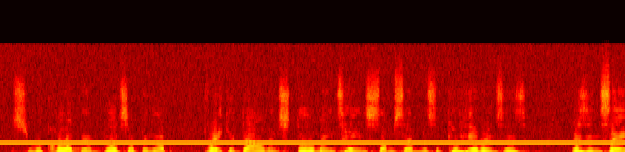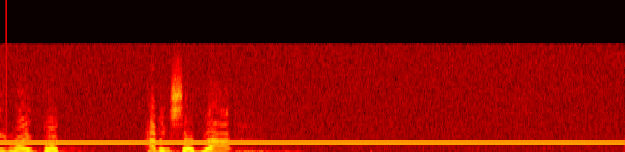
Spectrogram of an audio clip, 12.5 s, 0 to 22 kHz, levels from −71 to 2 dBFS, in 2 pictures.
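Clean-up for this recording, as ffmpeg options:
-af "adeclick=t=4,bandreject=f=1500:w=30,afwtdn=0.011"

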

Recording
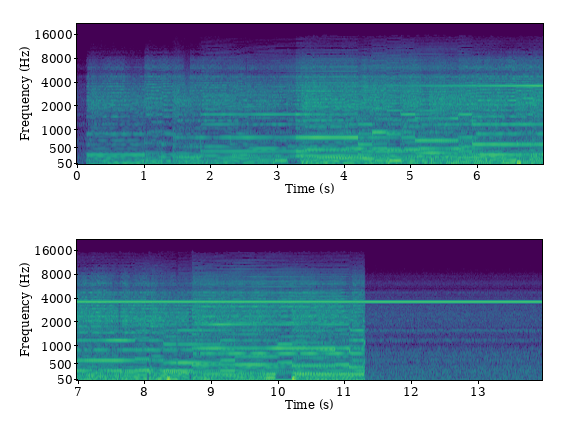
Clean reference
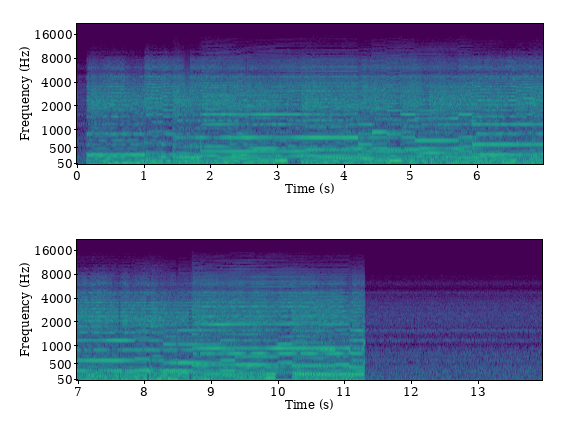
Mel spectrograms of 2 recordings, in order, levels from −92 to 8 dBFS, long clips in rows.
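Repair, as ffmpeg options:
-filter_complex "[0:a]bandreject=f=3600:w=30,asplit=3[s0][s1][s2];[s0]afade=t=out:st=6.59:d=0.02[s3];[s1]highpass=f=140:w=0.5412,highpass=f=140:w=1.3066,afade=t=in:st=6.59:d=0.02,afade=t=out:st=6.71:d=0.02[s4];[s2]afade=t=in:st=6.71:d=0.02[s5];[s3][s4][s5]amix=inputs=3:normalize=0,asplit=3[s6][s7][s8];[s6]afade=t=out:st=8.32:d=0.02[s9];[s7]highpass=f=140:w=0.5412,highpass=f=140:w=1.3066,afade=t=in:st=8.32:d=0.02,afade=t=out:st=8.44:d=0.02[s10];[s8]afade=t=in:st=8.44:d=0.02[s11];[s9][s10][s11]amix=inputs=3:normalize=0,asplit=3[s12][s13][s14];[s12]afade=t=out:st=10.2:d=0.02[s15];[s13]highpass=f=140:w=0.5412,highpass=f=140:w=1.3066,afade=t=in:st=10.2:d=0.02,afade=t=out:st=10.32:d=0.02[s16];[s14]afade=t=in:st=10.32:d=0.02[s17];[s15][s16][s17]amix=inputs=3:normalize=0,asetnsamples=n=441:p=0,asendcmd='3.28 volume volume -7dB',volume=1"

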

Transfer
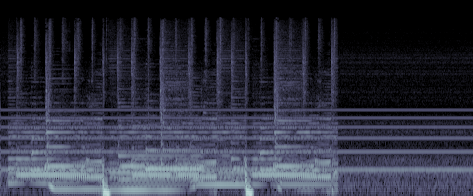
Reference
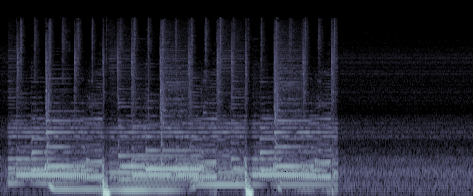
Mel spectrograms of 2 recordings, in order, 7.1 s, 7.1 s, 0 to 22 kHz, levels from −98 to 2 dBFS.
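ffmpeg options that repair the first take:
-af "adeclick=t=4,bandreject=f=421.5:t=h:w=4,bandreject=f=843:t=h:w=4,bandreject=f=1264.5:t=h:w=4,bandreject=f=1686:t=h:w=4,bandreject=f=2107.5:t=h:w=4,bandreject=f=2529:t=h:w=4"

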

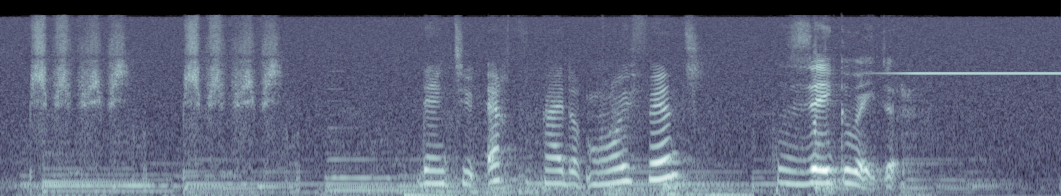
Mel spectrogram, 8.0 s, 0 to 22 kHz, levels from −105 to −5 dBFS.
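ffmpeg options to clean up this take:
-af "bandreject=f=4700:w=30,afwtdn=0.0071"

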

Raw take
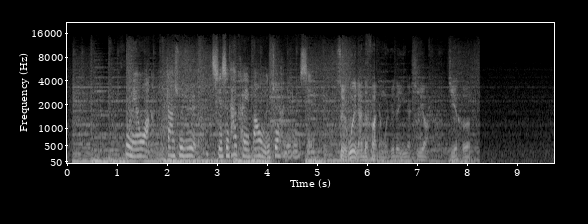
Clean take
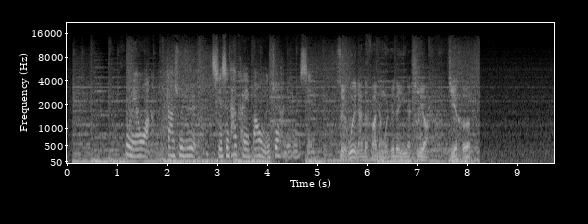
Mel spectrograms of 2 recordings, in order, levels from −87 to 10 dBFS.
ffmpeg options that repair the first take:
-af "asetnsamples=n=441:p=0,asendcmd='6.15 volume volume 9dB',volume=1"

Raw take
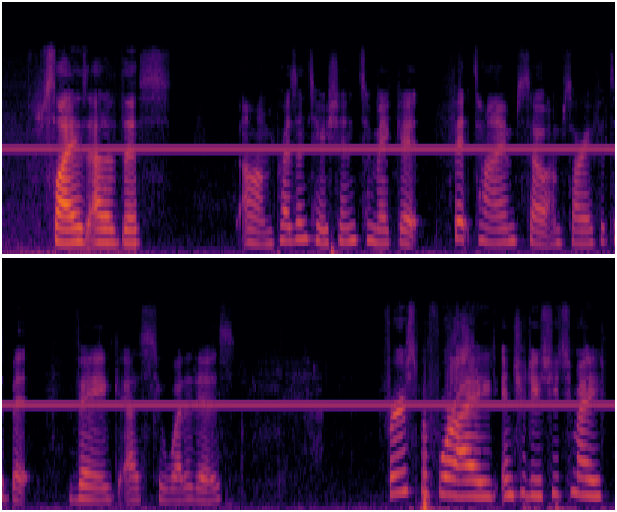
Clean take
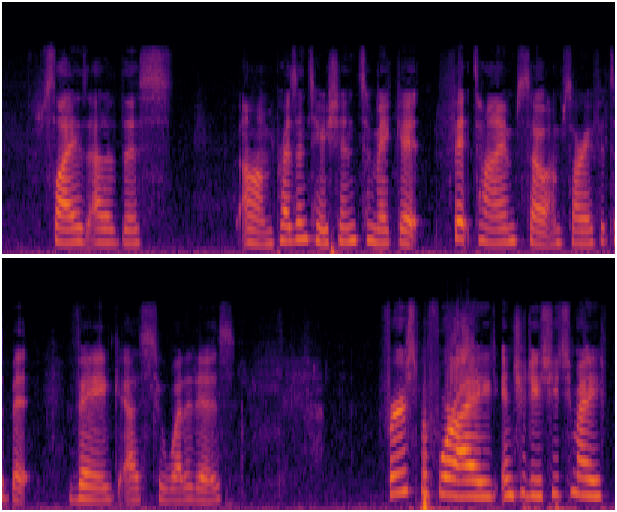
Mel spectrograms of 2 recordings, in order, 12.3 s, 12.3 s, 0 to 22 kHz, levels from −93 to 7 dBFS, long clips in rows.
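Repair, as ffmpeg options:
-af "bandreject=f=2000:w=30,asetnsamples=n=441:p=0,asendcmd='1.34 volume volume 10.5dB',volume=1"

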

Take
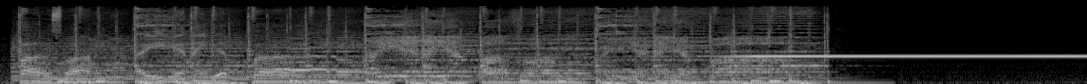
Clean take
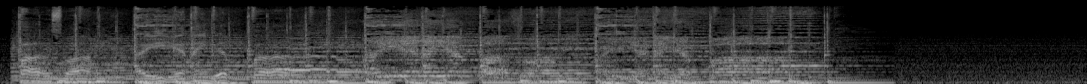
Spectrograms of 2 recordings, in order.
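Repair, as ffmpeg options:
-af "bandreject=f=1400:w=30,asetnsamples=n=441:p=0,asendcmd='8.29 volume volume 9.5dB',volume=1"

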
